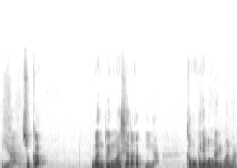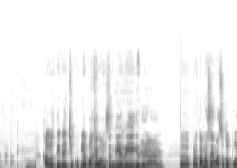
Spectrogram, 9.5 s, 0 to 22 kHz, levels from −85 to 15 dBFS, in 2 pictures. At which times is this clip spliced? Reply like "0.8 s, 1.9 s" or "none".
5.3 s, 8.4 s

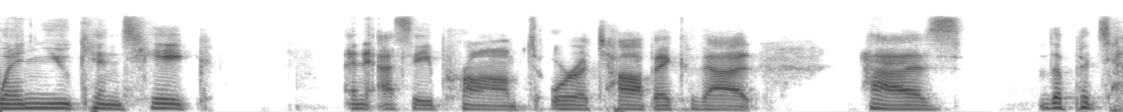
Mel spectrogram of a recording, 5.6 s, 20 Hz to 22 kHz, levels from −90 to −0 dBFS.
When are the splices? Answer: none

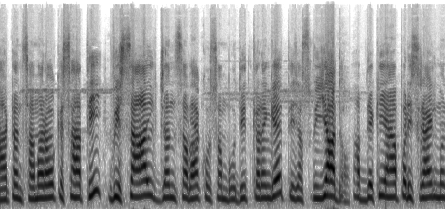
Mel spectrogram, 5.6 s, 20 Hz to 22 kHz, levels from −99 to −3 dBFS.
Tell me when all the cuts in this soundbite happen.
1.3 s, 4.4 s

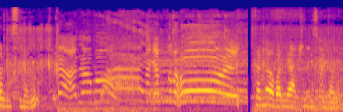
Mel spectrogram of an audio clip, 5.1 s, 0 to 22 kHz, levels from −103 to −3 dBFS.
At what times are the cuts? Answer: none

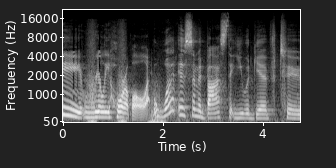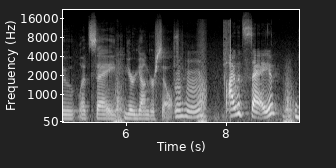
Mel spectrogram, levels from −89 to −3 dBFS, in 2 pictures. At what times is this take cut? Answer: 1.8 s, 8.0 s

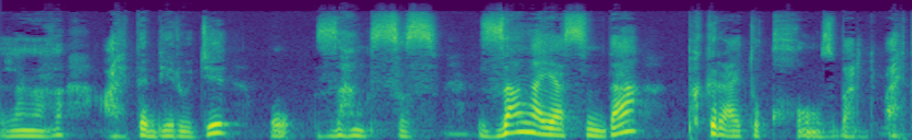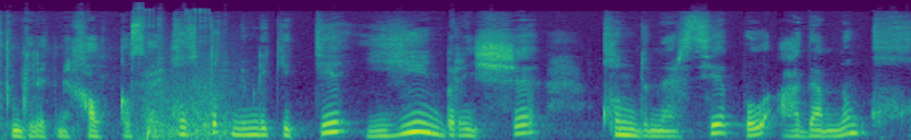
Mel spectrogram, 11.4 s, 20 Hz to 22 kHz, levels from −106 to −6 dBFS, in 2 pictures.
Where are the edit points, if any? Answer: 6.6 s

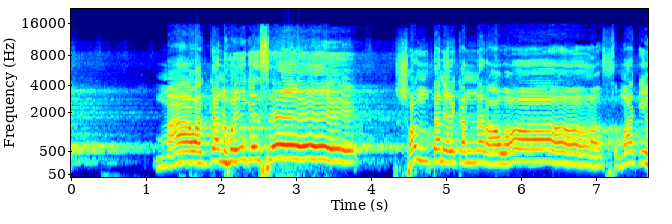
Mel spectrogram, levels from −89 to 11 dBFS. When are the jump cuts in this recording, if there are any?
none

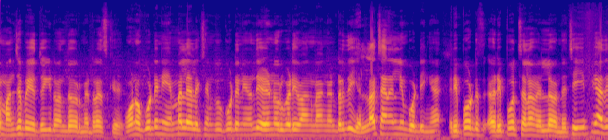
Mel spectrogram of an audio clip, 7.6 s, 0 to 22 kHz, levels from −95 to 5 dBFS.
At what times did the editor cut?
1.5 s, 5.5 s

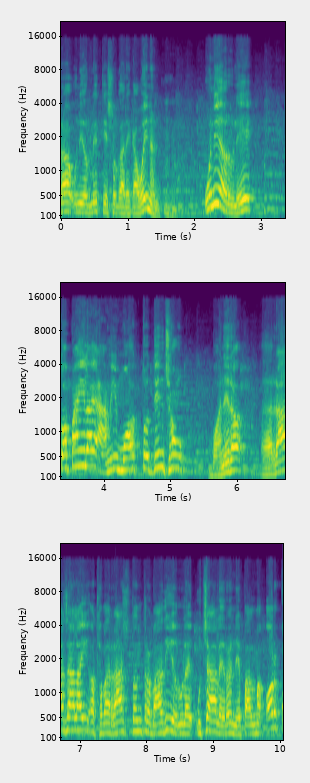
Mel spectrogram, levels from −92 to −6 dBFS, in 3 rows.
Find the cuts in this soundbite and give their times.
none

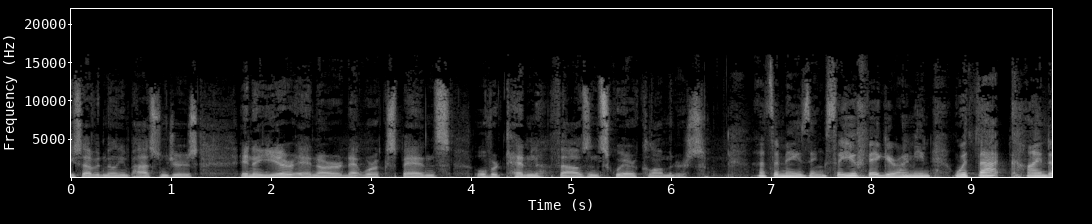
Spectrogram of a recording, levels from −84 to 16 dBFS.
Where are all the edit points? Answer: none

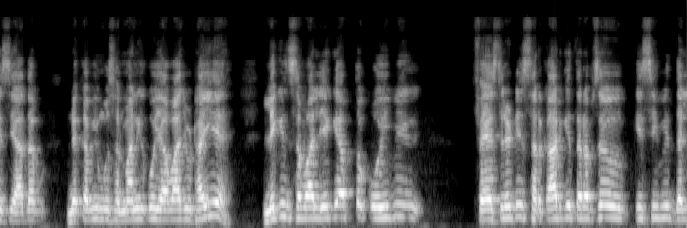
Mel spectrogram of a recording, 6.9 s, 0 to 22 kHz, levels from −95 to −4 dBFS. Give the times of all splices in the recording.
2.4 s

